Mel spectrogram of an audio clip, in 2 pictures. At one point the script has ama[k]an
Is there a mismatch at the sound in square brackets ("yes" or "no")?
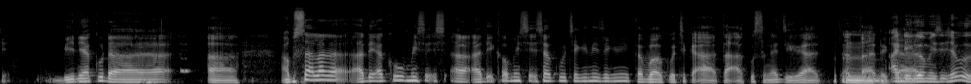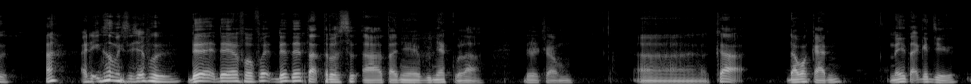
no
